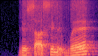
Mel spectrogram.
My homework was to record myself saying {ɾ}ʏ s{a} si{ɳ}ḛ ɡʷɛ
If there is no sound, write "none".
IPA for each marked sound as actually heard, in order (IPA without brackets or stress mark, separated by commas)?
ɾ, a̰, ɳ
